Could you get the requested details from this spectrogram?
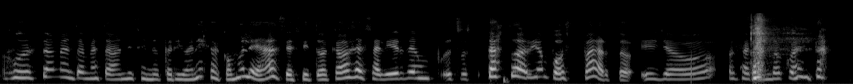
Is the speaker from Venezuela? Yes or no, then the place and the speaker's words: yes; Venezuela; moved away as an adult; also born or lived in Mexico; soy de Venezuela y viví cinco años en México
